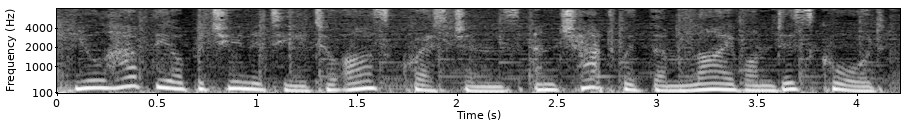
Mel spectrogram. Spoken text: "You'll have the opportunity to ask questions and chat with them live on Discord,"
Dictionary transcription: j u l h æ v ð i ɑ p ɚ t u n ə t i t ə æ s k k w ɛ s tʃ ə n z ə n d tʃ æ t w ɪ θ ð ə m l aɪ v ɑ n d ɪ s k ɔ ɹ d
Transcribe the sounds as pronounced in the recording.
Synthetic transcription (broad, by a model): j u l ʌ v ð i ɑ p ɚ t u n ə t i t ə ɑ s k k w ɛ s tʃ ə n z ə n tʃ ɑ t w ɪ ð ə m l aɪ v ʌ n d ɪ s k ɔ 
